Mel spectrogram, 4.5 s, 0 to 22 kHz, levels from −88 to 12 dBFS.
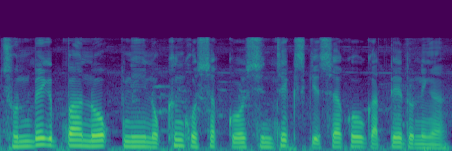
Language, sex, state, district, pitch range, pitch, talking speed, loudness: Garo, male, Meghalaya, West Garo Hills, 115-145 Hz, 130 Hz, 105 wpm, -18 LUFS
